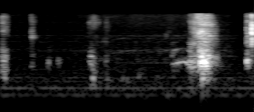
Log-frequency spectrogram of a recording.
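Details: Mechanical ventilator noise.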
